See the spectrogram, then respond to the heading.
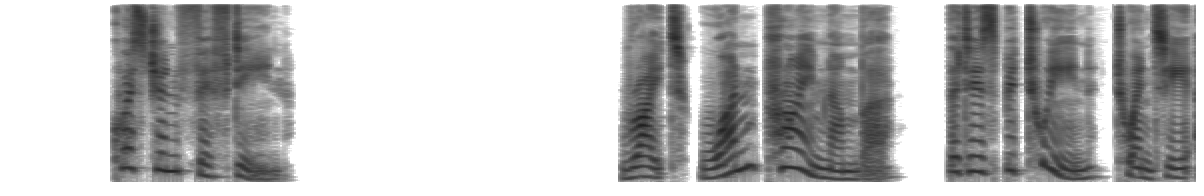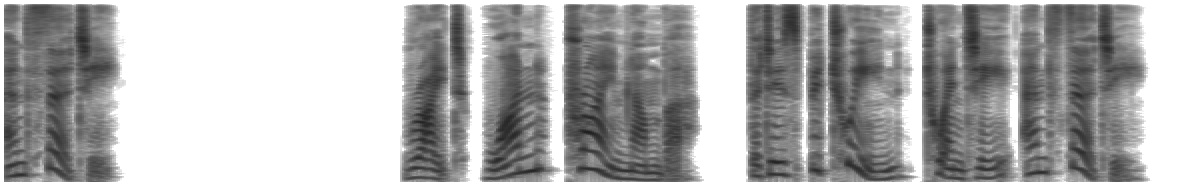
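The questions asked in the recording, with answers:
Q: Write one prime number that is between 20 and 30.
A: 23 or 29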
